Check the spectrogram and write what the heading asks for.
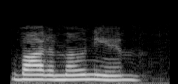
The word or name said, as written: bottomonium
